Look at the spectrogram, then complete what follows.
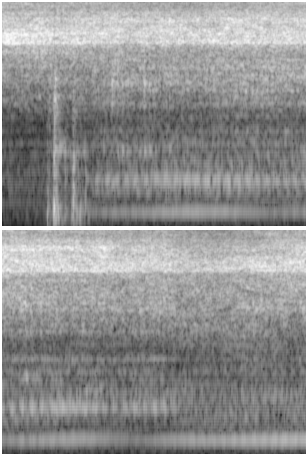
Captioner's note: wood clanging; log saw whirring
